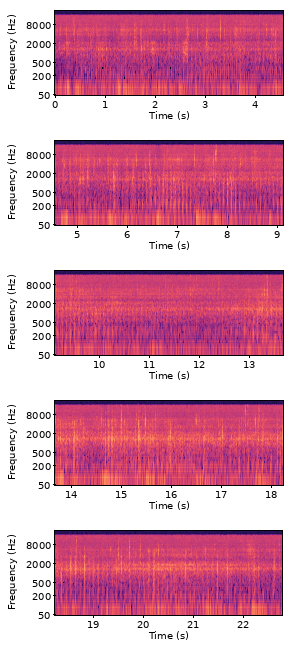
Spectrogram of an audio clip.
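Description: Classic cross-country skis hissing along the tracks, with scattered clicks of ski poles planting in the snow. Wind rumbles unevenly on the skier's body-worn camera microphone throughout.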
